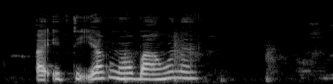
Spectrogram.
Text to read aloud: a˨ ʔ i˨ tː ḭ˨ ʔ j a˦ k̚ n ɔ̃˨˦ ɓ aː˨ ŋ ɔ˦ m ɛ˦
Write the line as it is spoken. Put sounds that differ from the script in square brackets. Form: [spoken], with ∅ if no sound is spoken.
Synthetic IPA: a˨ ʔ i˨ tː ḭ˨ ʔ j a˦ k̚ n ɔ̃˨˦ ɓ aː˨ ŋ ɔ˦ [n] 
